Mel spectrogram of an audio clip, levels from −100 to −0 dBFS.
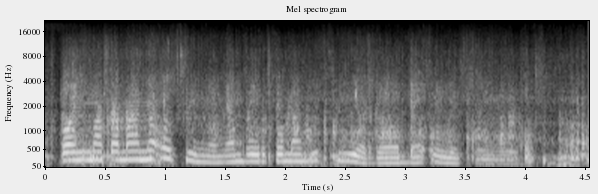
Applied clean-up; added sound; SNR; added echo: neural mask model RNNoise.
